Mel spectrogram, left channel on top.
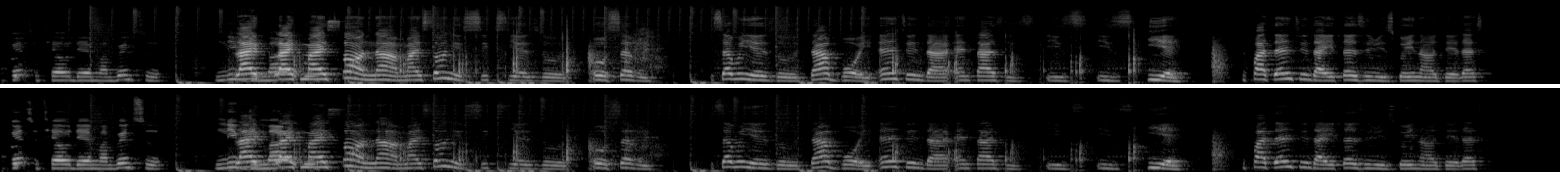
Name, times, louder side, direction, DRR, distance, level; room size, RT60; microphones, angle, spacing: voice 1, 0.0-1.6 2.2-3.2, right 4 dB, 80° right, 15 dB, 0.8 m, -35 dB
sound 1, 0.7-2.2 3.5-8.7, left 2 dB, 25° left, 2.1 m, -48 dB
voice 2, 2.3-6.5 7.1-10.2 10.5-10.7 11.0-11.2 11.5-11.8 12.1-12.3 12.5-14.9, left 5 dB, 45° left, 14 dB, 0.9 m, -33 dB
sound 2, 2.8-7.1 8.8-11.8, left 5 dB, 80° left, 0.8 m, -46 dB
11.0 x 8.9 x 5.0 m, 0.35 s
head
